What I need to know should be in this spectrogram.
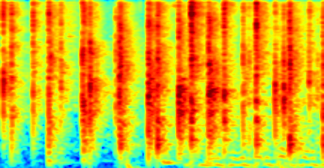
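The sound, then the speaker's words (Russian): Hosts clapping their hands together: many crisp, rhythmic claps in an even beat, loud and continuous from start to finish. “давайте похлопаем”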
